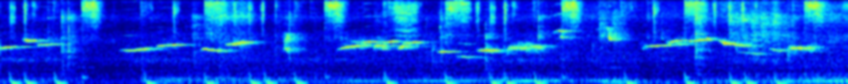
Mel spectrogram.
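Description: A songbird chirping and whistling in short rising and falling notes, several a second, in repeated phrases. Scattered small clicks and taps come from eating by hand off a plate.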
